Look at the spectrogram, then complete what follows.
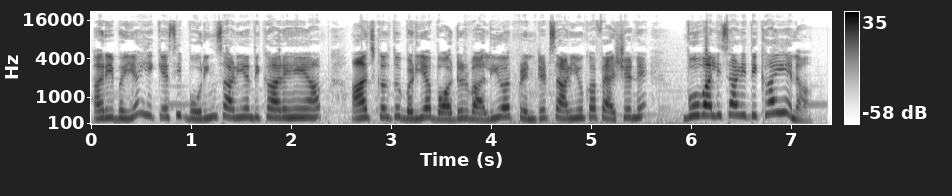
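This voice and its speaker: A woman plays a young cartoon daughter-in-law in a fairly high voice. She is chatty, emphatic and sure of herself, with light music underneath. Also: fairly quick, lightly acted. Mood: confident, trendy. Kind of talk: Hindi cartoon story acting.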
